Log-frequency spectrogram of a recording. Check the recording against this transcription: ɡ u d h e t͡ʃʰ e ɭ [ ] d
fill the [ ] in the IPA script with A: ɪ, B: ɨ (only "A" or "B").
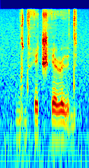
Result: B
